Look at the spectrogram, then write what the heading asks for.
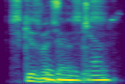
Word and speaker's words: schismogenesis: Schismogenesis.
